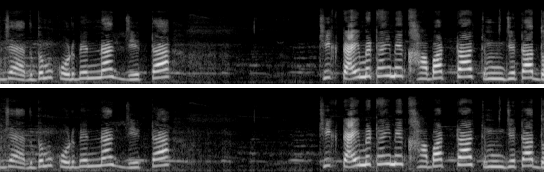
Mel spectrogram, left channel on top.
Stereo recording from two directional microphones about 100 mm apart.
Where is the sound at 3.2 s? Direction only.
10° left (ahead or behind).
